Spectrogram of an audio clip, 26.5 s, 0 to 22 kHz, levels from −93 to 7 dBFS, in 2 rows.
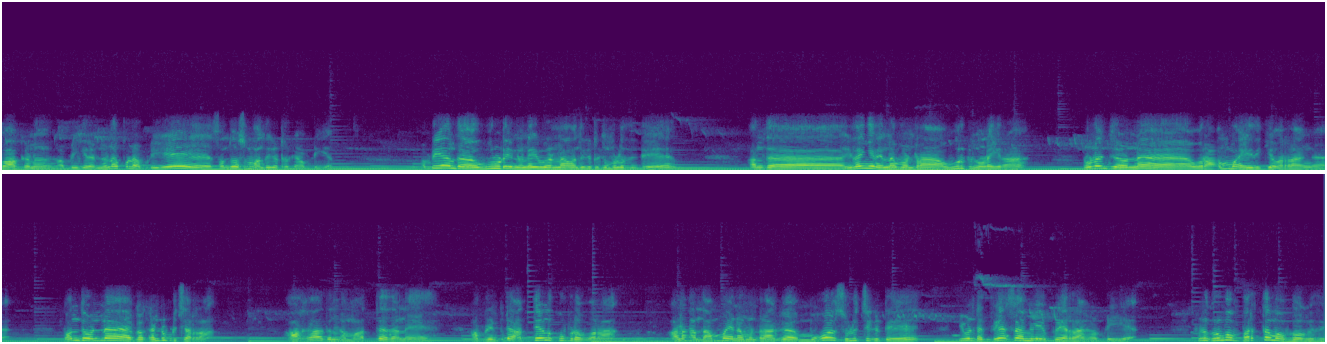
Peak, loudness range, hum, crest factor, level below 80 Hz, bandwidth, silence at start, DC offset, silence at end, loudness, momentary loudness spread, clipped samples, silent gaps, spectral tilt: -2 dBFS; 3 LU; none; 16 dB; -44 dBFS; 8 kHz; 0 s; under 0.1%; 0 s; -18 LUFS; 15 LU; under 0.1%; none; -7.5 dB/octave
